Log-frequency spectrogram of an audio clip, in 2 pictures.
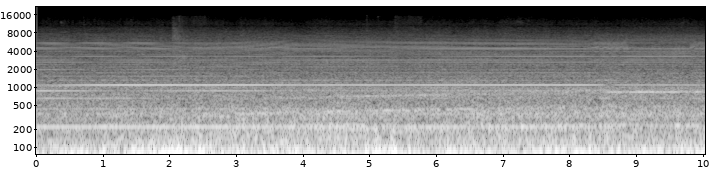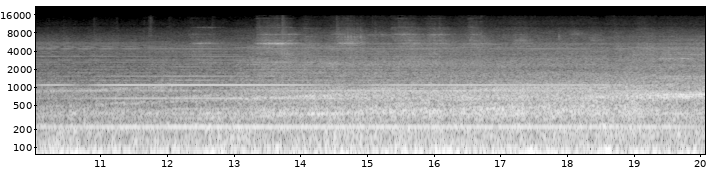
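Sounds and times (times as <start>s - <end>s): electric propulsion whine: 0.0s - 20.0s
train wheels rumbling on rails: 9.5s - 20.0s
wheel squeals: 12.4s - 14.9s.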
